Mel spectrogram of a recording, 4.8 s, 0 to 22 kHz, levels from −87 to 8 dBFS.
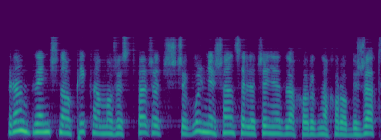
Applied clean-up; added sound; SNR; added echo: neural mask model DeepFilterNet 3.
